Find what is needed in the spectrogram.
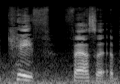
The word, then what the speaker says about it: Kaffe Fassett: cafe facet. I mean, it was really. I'm sorry, I did that again. Kaffe Fassett. Boy, I haven't mispronounced his name in a long time.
